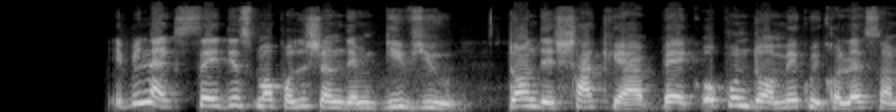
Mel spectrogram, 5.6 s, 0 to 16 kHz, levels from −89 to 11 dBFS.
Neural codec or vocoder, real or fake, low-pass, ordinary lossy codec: none; real; 14.4 kHz; Opus, 64 kbps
